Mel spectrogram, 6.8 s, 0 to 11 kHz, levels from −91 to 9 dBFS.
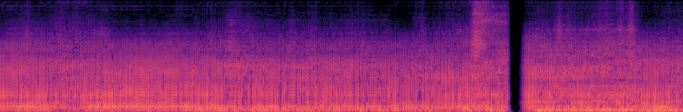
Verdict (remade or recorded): remade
